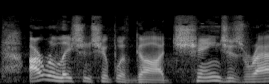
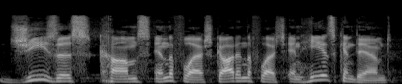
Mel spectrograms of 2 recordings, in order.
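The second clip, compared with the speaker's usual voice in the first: ordinary delivery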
